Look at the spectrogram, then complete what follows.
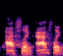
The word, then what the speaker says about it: Aisling: I got the Ashling. Okay, that's how you say it.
